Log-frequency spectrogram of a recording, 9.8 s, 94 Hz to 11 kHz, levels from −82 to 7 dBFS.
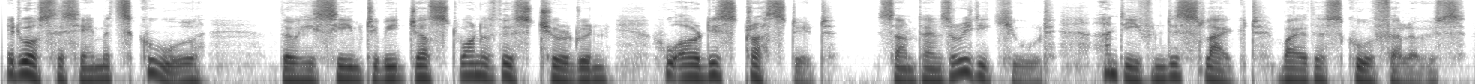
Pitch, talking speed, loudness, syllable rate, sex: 115 Hz, 165 wpm, -19 LUFS, 5.4 syllables/s, male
